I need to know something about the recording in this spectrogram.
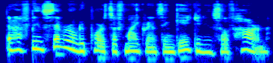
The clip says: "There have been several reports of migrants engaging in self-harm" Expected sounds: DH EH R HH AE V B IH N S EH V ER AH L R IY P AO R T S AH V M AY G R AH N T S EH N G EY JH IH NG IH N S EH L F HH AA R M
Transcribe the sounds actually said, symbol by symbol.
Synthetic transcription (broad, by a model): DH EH R HH AE V B IH N S EH V ER AH L R IY P AO R T S AH V M AY G R AH N T S EH N G EY JH IH NG IH N S EH L F HH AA R M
